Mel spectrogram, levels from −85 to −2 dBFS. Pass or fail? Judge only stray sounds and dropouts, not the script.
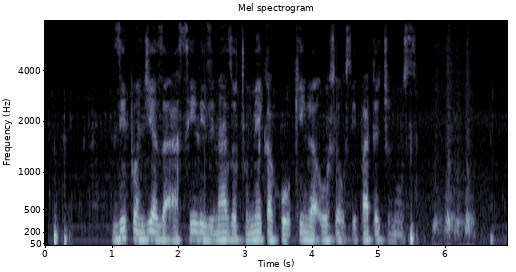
fail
